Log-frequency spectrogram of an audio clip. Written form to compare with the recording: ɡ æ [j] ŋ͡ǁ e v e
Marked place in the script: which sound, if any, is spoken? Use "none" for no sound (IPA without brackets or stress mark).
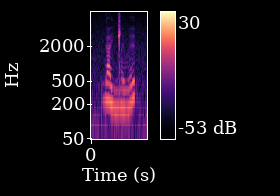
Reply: j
